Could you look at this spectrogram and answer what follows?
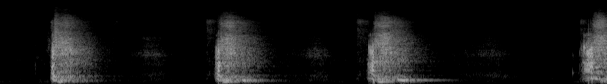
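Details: Man with a common cold (congested, runny nose, sore throat): four explosive sneezes in quick succession, each with a short voiced tail.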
